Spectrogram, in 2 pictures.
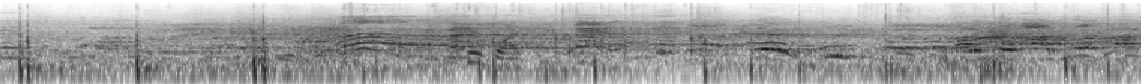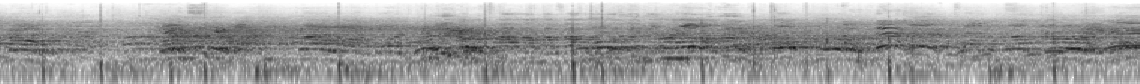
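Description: A basketball bouncing and being dribbled on a hardwood gym court, with a babble of many overlapping spectator and player voices.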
